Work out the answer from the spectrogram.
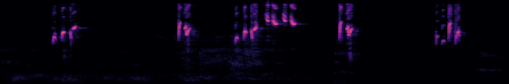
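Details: European goldfinch from Tissemsilt giving short, high twittering bursts, each a quick cluster of sharp chirps, repeated about every second with brief silent gaps between, one slightly longer tinkling run in the middle; otherwise quiet.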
